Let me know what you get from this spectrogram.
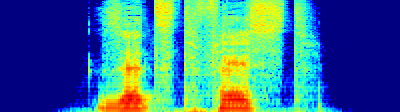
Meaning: inflection of festsetzen: 1. second-person singular/plural present 2. third-person singular present 3. plural imperative
- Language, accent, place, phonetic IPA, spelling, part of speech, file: German, Germany, Berlin, [ˌzɛt͡st ˈfɛst], setzt fest, verb, De-setzt fest.ogg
